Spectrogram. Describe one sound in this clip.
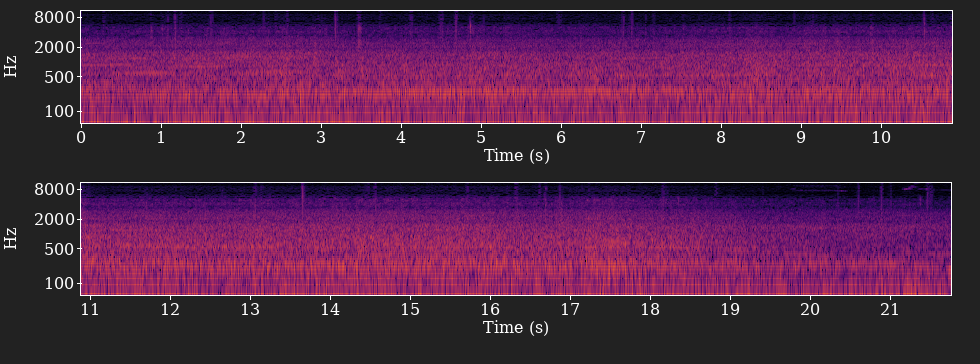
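A car engine roars loudly from inside the cabin as the car speeds along.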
